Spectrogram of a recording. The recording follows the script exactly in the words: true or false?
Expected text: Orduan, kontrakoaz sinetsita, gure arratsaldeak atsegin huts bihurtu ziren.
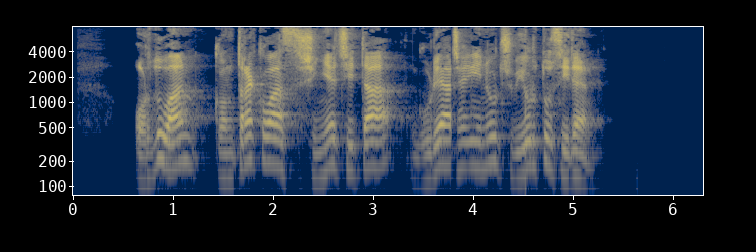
false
